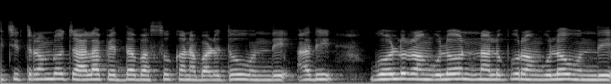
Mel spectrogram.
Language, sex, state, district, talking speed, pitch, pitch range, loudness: Telugu, female, Telangana, Hyderabad, 115 wpm, 225 Hz, 220-235 Hz, -15 LUFS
